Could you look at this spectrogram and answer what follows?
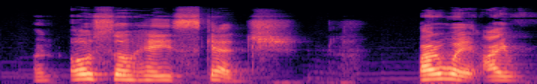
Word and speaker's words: Osohe: Maps just said an Oso hey sketch by the way I really I finally realized that it's pronounced oh so hey not whatever I was calling it why is this thing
